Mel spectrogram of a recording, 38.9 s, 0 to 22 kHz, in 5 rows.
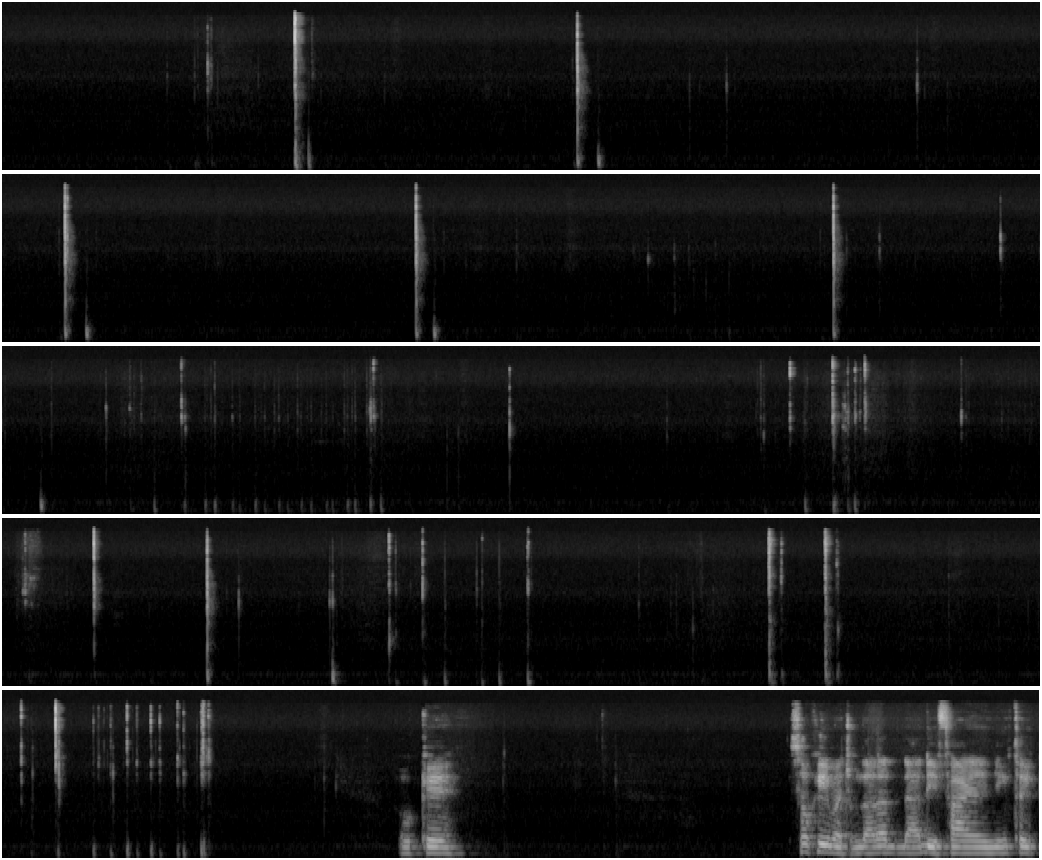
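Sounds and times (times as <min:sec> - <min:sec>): mouse and keyboard clicks: 0:31.3 - 0:32.8.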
